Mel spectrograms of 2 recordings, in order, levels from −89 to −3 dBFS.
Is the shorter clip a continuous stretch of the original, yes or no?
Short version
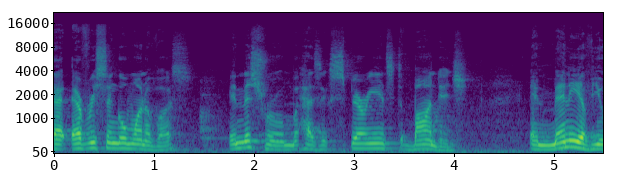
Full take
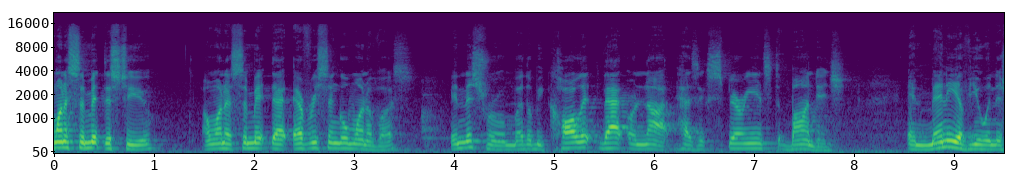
no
